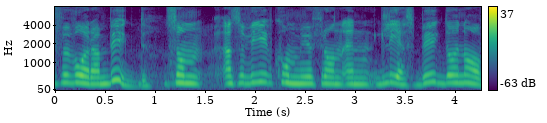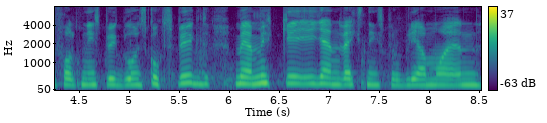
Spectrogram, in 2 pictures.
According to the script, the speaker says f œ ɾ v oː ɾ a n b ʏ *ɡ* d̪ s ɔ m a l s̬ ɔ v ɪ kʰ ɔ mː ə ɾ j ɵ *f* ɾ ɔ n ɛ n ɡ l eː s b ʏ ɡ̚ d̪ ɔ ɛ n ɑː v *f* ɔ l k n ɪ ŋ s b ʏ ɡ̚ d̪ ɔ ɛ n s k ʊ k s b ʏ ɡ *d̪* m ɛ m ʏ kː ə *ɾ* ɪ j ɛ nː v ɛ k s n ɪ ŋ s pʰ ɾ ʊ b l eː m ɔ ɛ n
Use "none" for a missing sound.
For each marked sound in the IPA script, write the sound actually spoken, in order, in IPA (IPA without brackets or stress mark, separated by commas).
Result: ɡ, f, f, d̪, none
